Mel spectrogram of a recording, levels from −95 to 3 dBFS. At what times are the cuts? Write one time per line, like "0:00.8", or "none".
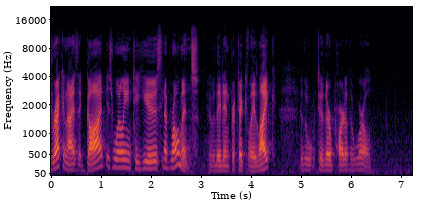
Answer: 0:02.2
0:05.0

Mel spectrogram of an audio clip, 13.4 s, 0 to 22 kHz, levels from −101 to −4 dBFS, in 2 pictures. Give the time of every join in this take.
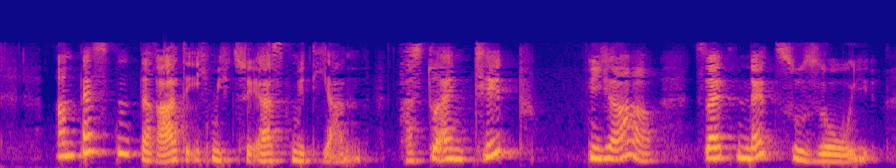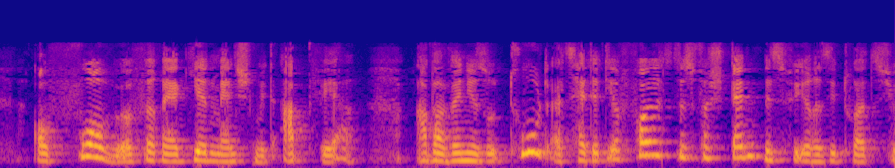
0:02.8

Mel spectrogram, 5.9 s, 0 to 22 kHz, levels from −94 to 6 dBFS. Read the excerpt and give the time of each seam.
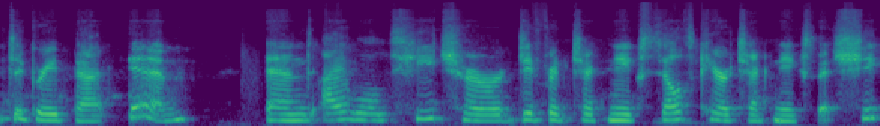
0:02.1

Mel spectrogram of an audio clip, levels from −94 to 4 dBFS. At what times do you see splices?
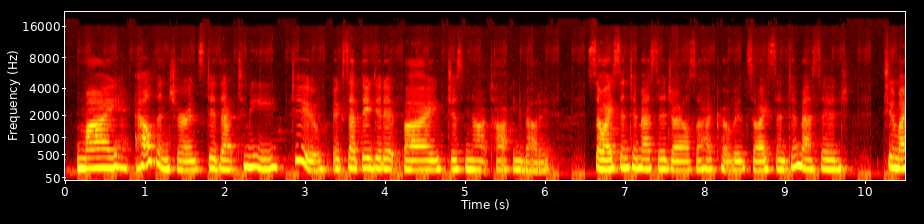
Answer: none

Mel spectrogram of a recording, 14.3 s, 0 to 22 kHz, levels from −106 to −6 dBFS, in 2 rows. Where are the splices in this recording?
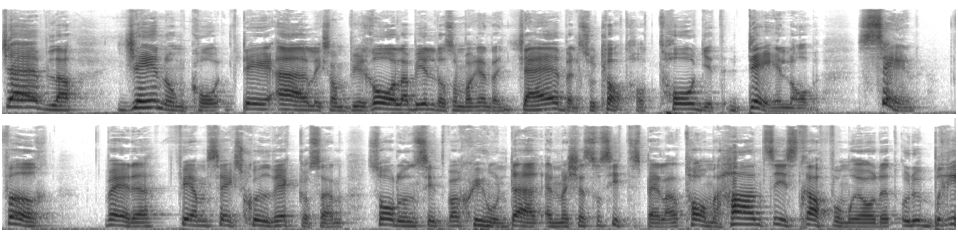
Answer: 0:01.7

